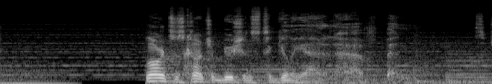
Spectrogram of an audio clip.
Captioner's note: voiceover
